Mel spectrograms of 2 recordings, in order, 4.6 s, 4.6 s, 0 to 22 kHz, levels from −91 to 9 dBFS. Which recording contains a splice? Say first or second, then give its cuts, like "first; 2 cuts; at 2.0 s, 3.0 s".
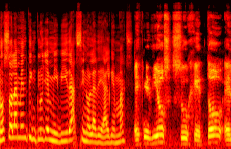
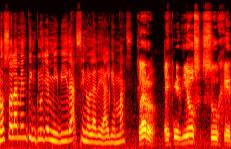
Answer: first; 1 cut; at 2.6 s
